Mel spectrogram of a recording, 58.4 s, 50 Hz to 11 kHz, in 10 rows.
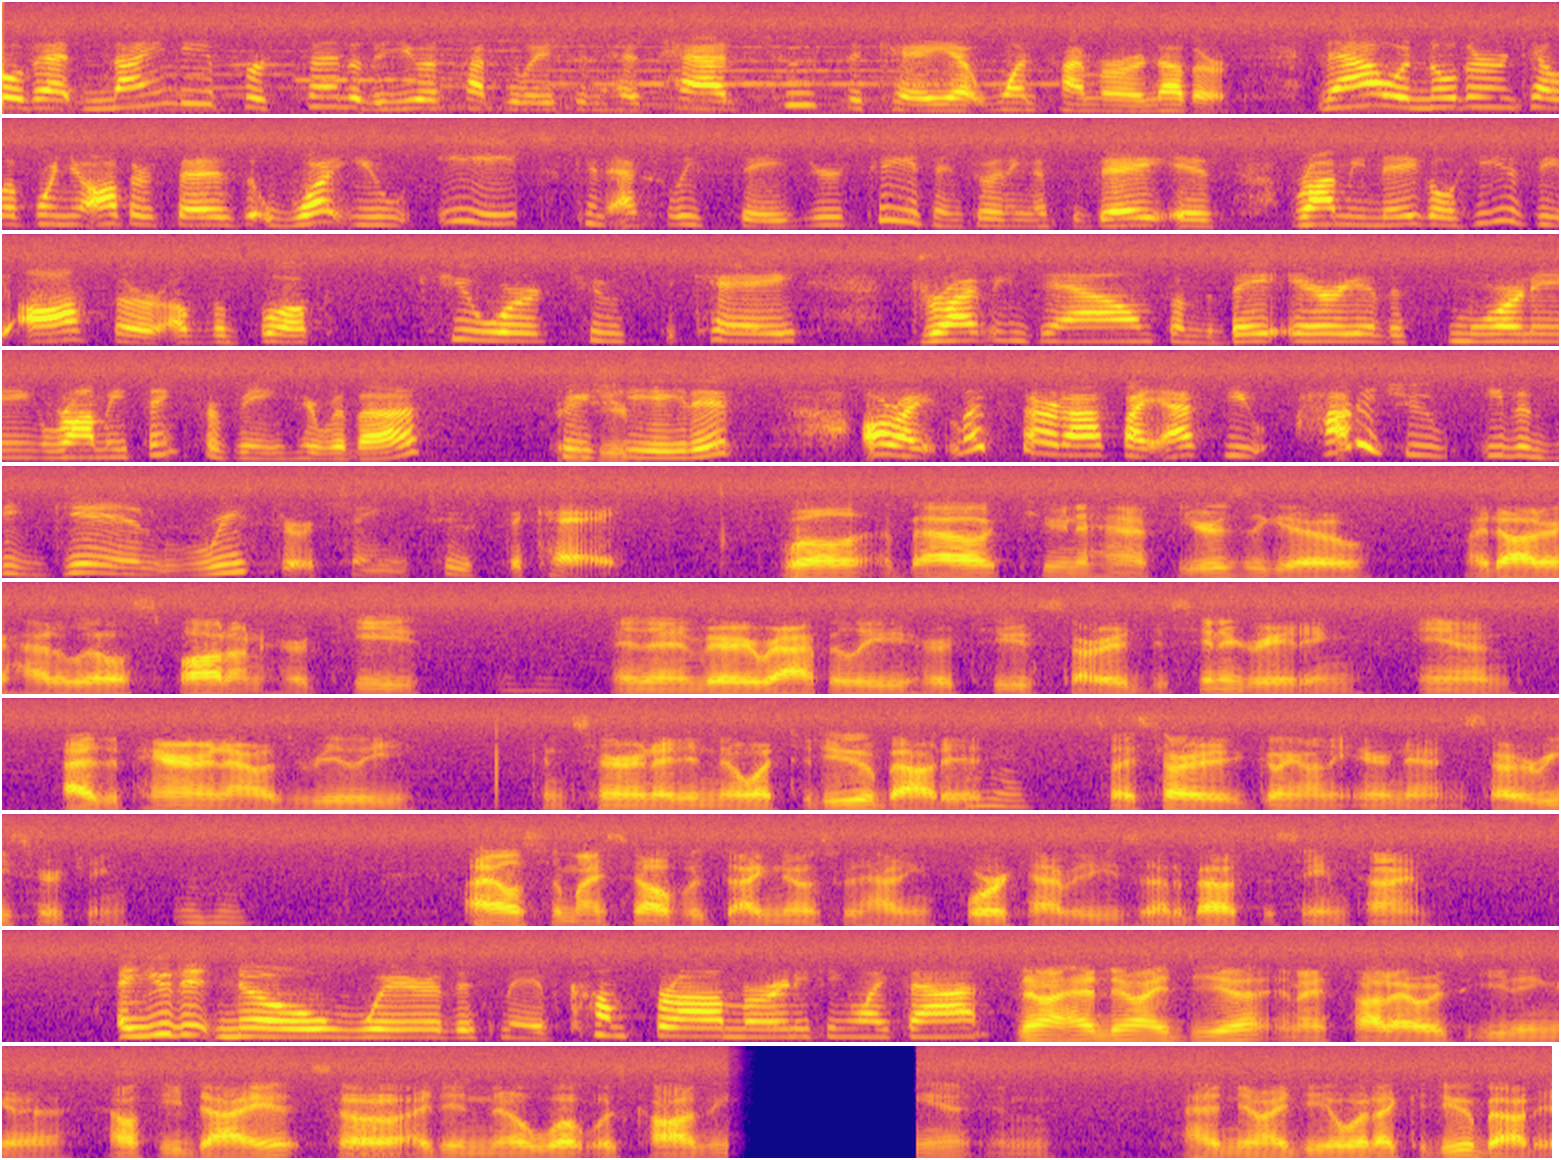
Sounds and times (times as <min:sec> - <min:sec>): Speech: 0:00.0 - 0:25.7, 0:26.3 - 0:41.8, 0:42.6 - 0:46.2, 0:47.2 - 0:55.4, 0:56.0 - 0:58.3.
